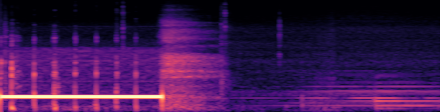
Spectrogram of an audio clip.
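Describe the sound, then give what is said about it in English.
An unanswered outgoing phone call that gets forwarded to voicemail. A steady held tone with regular clicking ticks sounds for over a second, then cuts off in a short burst of noise and falls to near silence with a few faint tones. “Keep calling. Somebody's got to answer.”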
